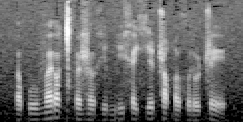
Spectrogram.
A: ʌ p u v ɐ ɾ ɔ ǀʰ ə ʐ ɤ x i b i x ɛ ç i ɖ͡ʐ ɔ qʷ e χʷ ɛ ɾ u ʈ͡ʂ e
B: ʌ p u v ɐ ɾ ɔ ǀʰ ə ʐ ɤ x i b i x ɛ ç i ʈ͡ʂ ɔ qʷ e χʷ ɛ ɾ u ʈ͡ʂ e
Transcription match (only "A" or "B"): B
